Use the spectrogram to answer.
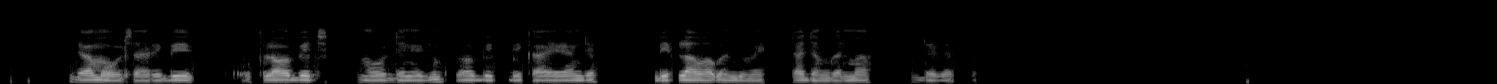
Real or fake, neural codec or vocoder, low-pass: real; none; 5.4 kHz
